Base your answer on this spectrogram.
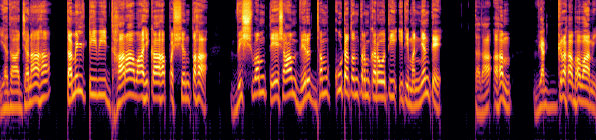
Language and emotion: Sanskrit, angry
